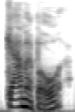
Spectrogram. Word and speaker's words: Gannibal: And Dominic, today you have someone with the name Gannibal, which is, I gather, the Russian, the way the Russians pronounce Hannibal, the great military hero, conqueror, of the Carthaginians.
